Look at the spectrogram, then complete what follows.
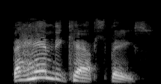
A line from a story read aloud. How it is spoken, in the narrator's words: Norris shouted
